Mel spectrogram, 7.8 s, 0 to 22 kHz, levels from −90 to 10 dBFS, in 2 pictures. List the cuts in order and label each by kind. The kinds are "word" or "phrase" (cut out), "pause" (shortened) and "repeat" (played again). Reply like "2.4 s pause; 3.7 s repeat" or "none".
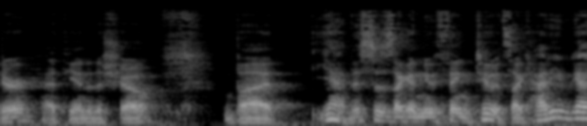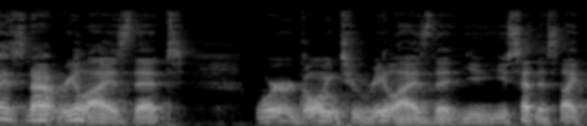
none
